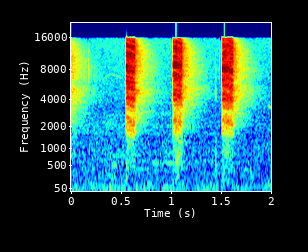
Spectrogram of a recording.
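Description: Aerosol can of Krylon True Seal rubberized sealant sprayed in three short hissing bursts about half a second apart.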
